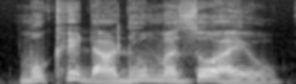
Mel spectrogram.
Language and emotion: Sindhi, neutral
